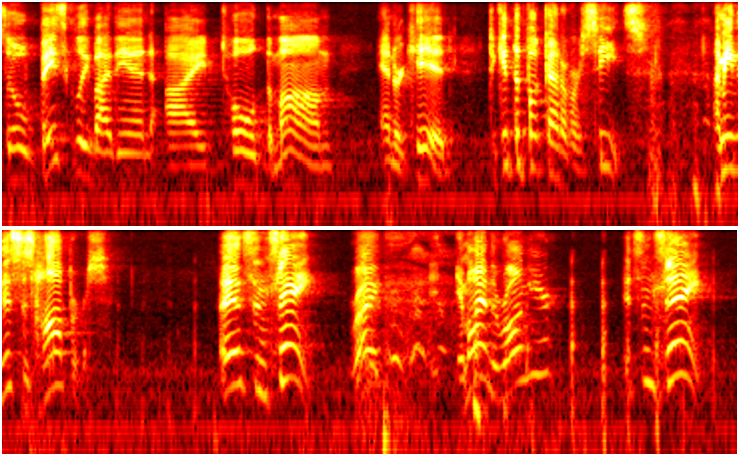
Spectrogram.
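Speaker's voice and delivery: high, swooping, venting podcaster storytelling voice. A listener's impression played on the podcast: imitating Art Kai. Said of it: "as Art Kai, as podcaster Art Kai".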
